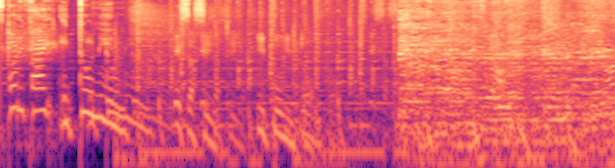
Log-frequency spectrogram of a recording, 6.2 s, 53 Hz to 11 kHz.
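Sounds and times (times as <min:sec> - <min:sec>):
speech: 0:00.2 - 0:05.9
loud dense music outdoors while leaving a football stadium: 0:01.1 - 0:06.1
noisy crowd leaving a football stadium: 0:03.6 - 0:06.1.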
